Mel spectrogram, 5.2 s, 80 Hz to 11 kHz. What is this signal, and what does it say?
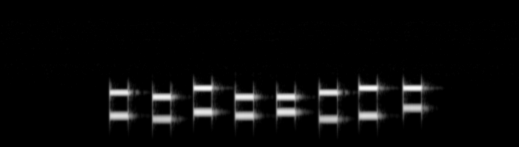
DTMF, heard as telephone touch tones, dialled by hand, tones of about 180 ms. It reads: 5194726#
